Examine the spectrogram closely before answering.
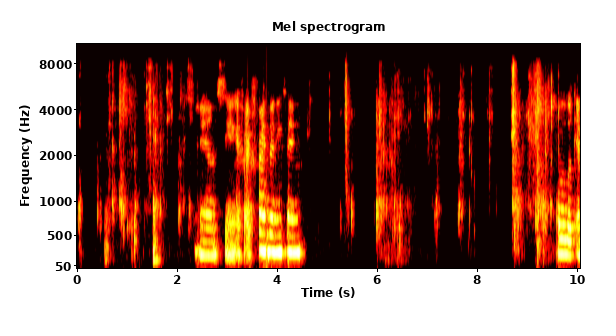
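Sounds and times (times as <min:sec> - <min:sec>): magazine pages flipping: 0:00.5 - 0:02.4, 0:05.3 - 0:09.6.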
